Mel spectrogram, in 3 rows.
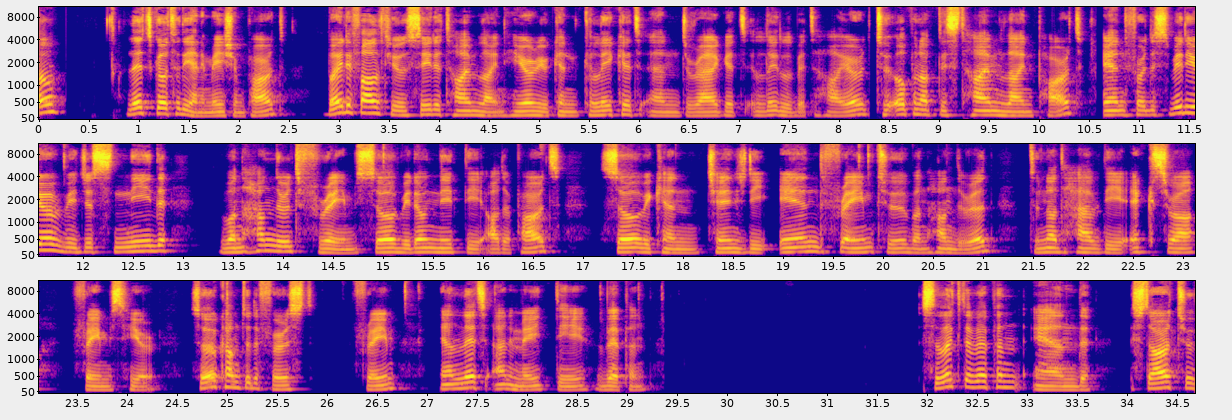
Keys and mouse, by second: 5.6-8.7 drag, 14.3-17.5 drag, 20.4-22.8 drag, 21.4 KP_0, 25.7-27.4 drag, 28.2-28.8 middle drag, 29.3-29.7 middle drag, 29.9 shift+click, 30.1 shift+middle click, 30.9 shift+click, 32.2 click, 34.5 r.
